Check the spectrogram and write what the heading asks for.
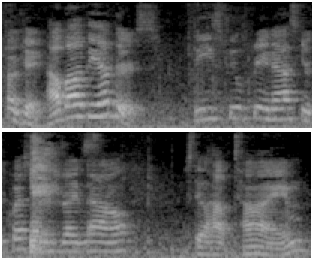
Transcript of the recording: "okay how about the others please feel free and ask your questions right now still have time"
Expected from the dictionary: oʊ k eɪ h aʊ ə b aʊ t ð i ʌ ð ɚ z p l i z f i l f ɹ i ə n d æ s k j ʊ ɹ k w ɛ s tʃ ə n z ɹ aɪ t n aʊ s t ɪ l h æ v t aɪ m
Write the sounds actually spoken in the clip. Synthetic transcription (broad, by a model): oʊ k eɪ h aʊ ə b aʊ t ð i ʌ ð ɚ z p l i z f i l f ɹ i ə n æ s k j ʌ ɹ k w ɛ s tʃ ə n z ɹ aɪ t n aʊ s t ɪ l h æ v t aɪ m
